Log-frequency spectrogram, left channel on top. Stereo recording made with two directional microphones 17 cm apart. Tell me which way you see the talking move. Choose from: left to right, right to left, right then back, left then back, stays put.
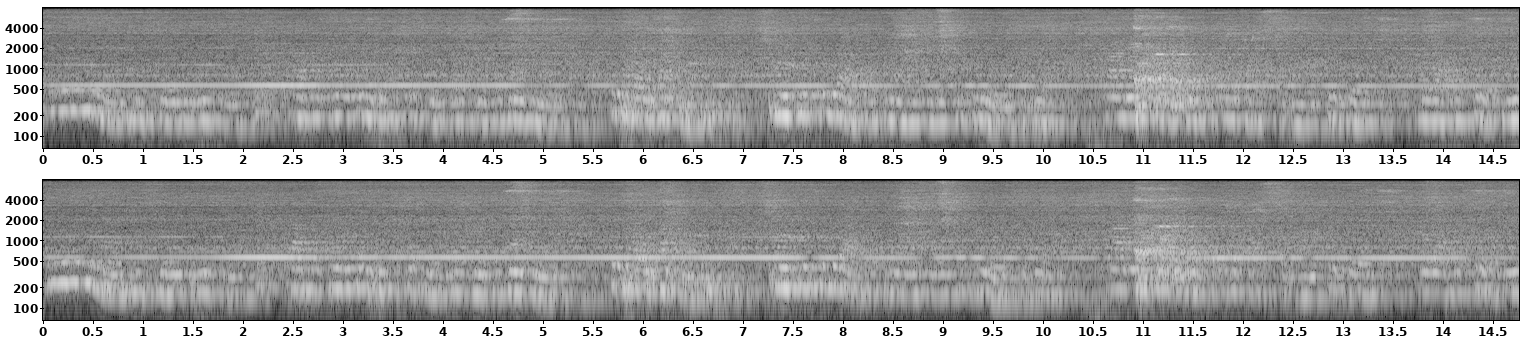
right to left.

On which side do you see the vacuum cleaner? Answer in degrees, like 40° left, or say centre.
50° left.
